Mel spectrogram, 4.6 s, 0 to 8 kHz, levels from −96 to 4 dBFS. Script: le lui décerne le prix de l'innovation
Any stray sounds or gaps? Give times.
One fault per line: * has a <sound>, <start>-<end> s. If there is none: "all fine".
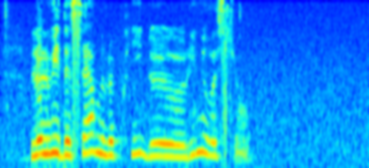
all fine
